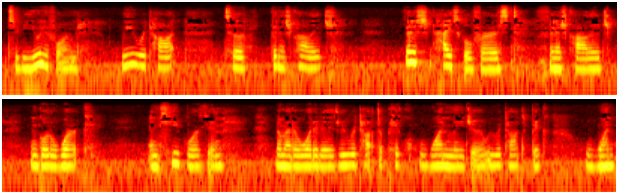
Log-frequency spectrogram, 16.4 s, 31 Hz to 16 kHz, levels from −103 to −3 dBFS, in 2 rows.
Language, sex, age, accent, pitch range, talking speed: English, female, 20-39, American, 180-210 Hz, 145 wpm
